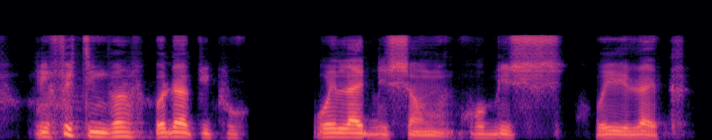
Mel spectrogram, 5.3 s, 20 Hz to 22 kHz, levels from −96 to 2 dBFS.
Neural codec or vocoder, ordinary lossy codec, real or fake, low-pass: codec, 16 kHz, 1 kbps, FunCodec, trained on Chinese and English, 50 frames a second; none; fake; none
